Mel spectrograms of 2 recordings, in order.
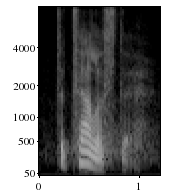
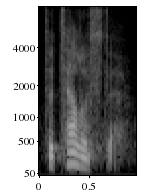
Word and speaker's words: tetelestai: And he says, "Tetelestai." Tetelestai. You probably heard it pronounced tetelestai. It's tetelestai.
